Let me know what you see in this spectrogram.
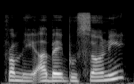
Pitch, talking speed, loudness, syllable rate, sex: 185 Hz, 180 wpm, -16 LUFS, 5.3 syllables/s, female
